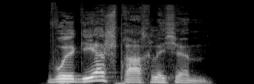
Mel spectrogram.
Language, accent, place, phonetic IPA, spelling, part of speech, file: German, Germany, Berlin, [vʊlˈɡɛːɐ̯ˌʃpʁaːxlɪçm̩], vulgärsprachlichem, adjective, De-vulgärsprachlichem.ogg
- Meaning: strong dative masculine/neuter singular of vulgärsprachlich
